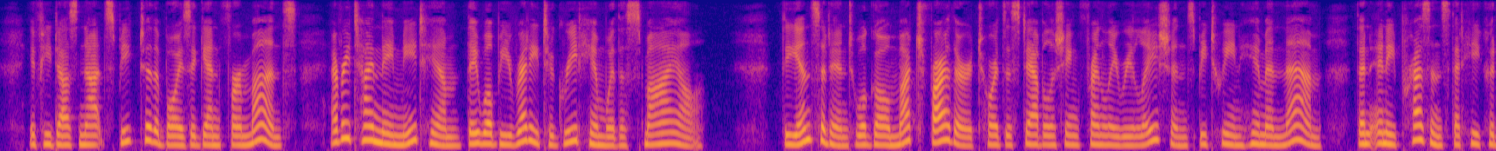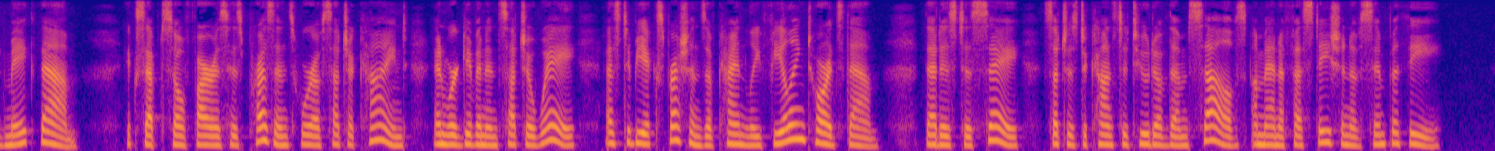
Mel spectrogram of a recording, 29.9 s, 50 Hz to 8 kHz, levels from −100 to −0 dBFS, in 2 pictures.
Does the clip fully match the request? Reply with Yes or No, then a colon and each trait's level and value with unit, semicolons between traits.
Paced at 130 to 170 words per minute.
No: average, 180 wpm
